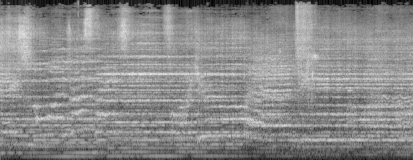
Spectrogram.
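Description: Choir singing sustained chords over instrumental music with a steady low bass: the soundtrack of a castle projection-mapping show.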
